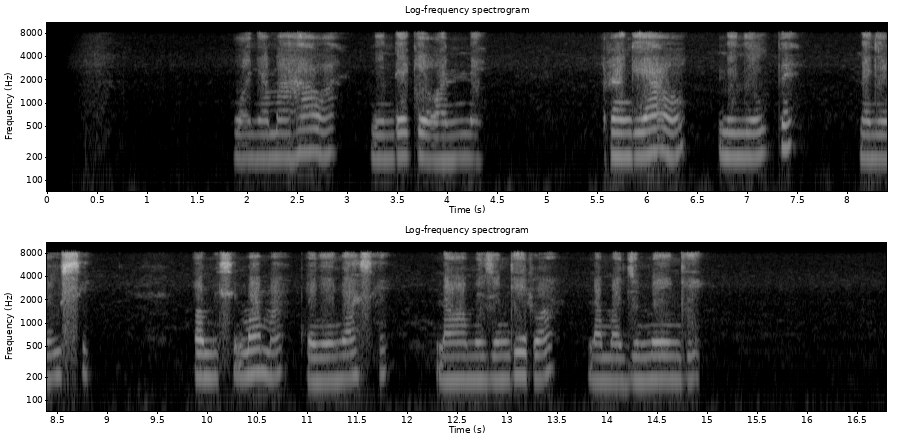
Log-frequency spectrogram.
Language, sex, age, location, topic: Swahili, female, 25-35, Nairobi, government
